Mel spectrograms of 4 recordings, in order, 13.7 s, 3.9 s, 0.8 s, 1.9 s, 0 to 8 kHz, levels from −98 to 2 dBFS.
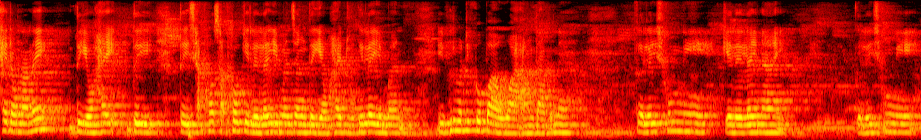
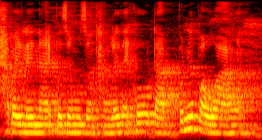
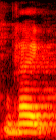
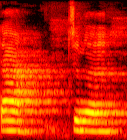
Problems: constant background noise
